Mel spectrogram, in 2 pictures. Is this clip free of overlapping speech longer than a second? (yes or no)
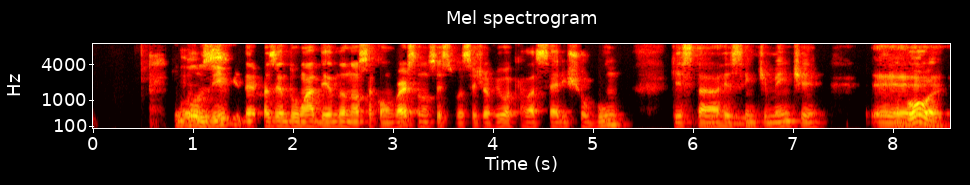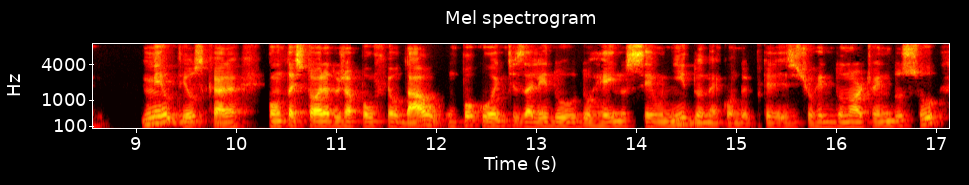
yes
